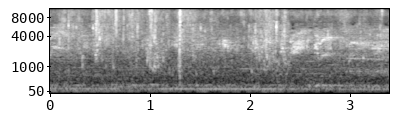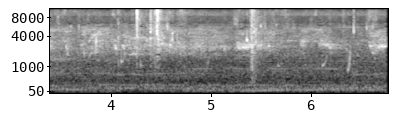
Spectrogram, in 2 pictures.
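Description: Outdoor water sounds, trickling and splashing, with scattered sharp clicks and short bird chirps.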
